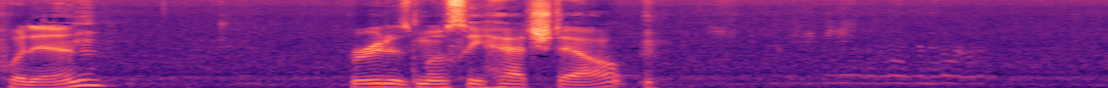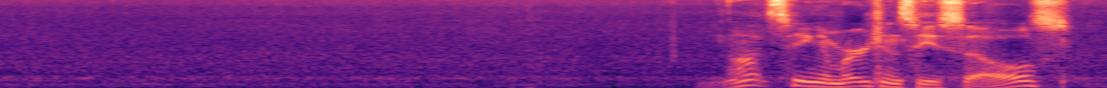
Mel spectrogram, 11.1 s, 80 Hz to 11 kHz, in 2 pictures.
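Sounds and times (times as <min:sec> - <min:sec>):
bee droning close: 0:00.0 - 0:11.0
bees buzzing: 0:00.0 - 0:11.0.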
